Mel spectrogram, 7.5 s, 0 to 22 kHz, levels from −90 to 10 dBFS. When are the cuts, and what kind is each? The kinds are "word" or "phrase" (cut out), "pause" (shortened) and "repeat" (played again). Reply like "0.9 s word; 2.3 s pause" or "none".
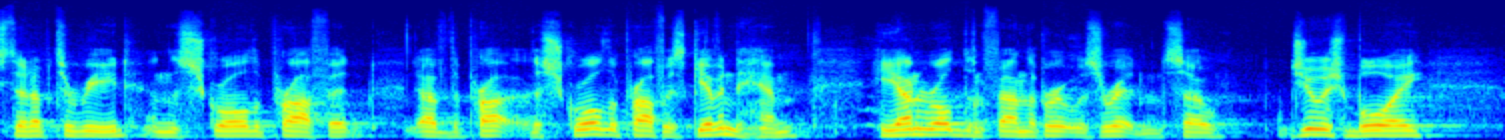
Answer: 2.0 s word; 2.6 s word; 3.3 s word; 4.9 s word; 5.2 s word; 6.4 s word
